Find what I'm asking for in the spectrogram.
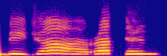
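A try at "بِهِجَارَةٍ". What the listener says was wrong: बिजा नहीं भाई, बा के बाद हा भी है, बाजेर भी, हाजेर ही, बिही। देखिए ये है, ऐसे देखिए यहाँ पर ये बा है, बाजेर बी, और ये उसके नीचे ये हा है, हाजिर ही, बीही।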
